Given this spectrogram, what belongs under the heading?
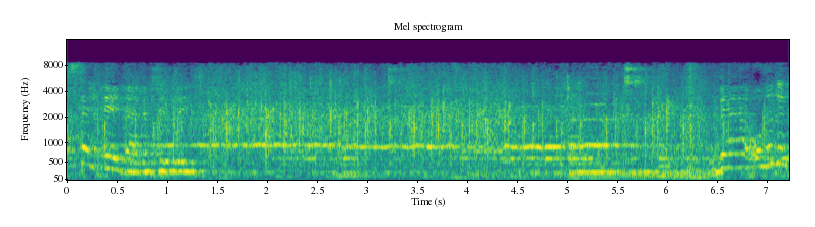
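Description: An audience claps steadily through a stage event as a performer is welcomed on; the dense, continuous applause fills the hall, with a voice or tonal music ringing over the crowd.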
